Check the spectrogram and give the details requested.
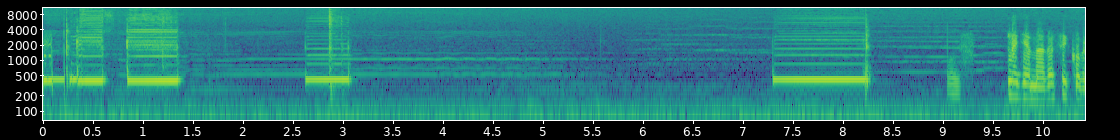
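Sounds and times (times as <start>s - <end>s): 
flat electronic telephone call beeps from a call to a switched-off mobile phone: 0.0s - 1.4s, 2.6s - 3.1s, 7.3s - 8.3s
faint humming tones: 0.0s - 10.4s
speech: 9.7s - 10.4s.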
